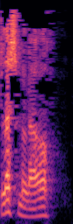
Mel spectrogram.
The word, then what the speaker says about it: Lisbelaw: On paper it's called Lisbelaw, but if you're about the town it's Lismelaw, and I'm sure it's the same with this particular town.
